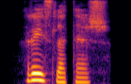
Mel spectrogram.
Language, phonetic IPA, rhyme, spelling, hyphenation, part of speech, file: Hungarian, [ˈreːslɛtɛʃ], -ɛʃ, részletes, rész‧le‧tes, adjective, Hu-részletes.ogg
- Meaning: detailed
